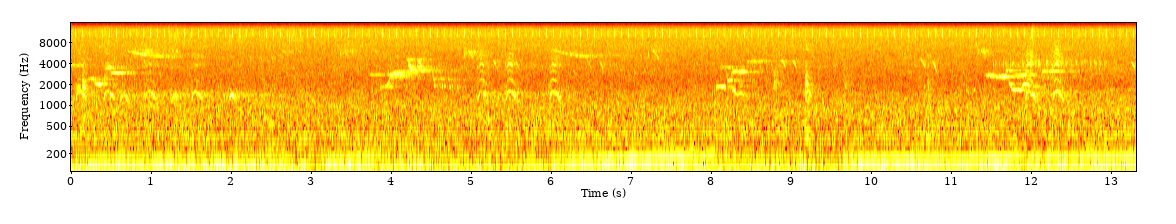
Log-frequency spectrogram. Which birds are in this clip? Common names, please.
American Crow, Wood Thrush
